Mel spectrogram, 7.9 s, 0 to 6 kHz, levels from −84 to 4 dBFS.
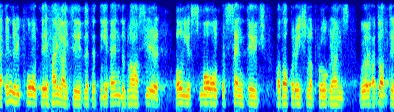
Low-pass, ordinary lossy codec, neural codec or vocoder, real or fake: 5.4 kHz; Opus, 16 kbps; codec, 16 kHz, 2 kbps, FreqCodec, smaller model; fake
